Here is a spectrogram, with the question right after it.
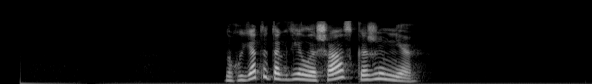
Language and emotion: Russian, angry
